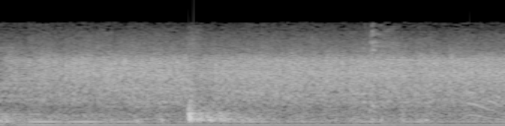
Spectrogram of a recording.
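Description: Theatre audience applauding steadily as a carnival comparsa's choral piece ends, with a brief louder shout from the crowd about one and a half seconds in.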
